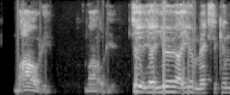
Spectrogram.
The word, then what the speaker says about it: Māori: Am I rolling the R? Am I doing that? Yes, we do the exact same thing, the same pronunciation, the same as Japanese as well. The vowels a, e, I, o, u, and the rolled r.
